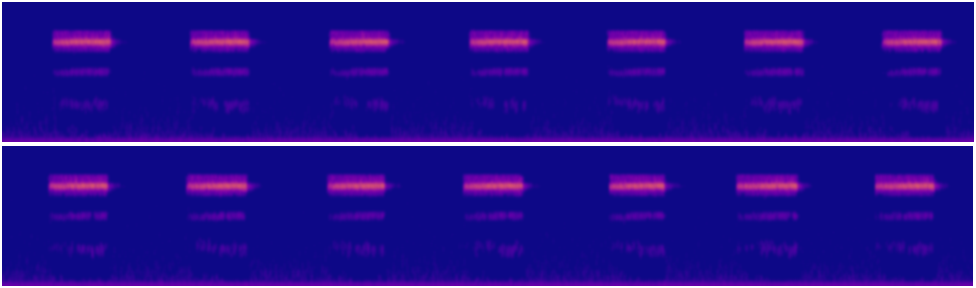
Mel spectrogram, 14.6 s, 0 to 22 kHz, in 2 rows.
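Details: Bell cricket recording from Korea's National Institute of Biological Resources, 2020: high, shrill half-second trills repeated steadily about once per second, fourteen bursts in an even series over a quiet background.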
